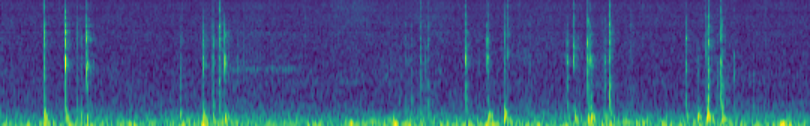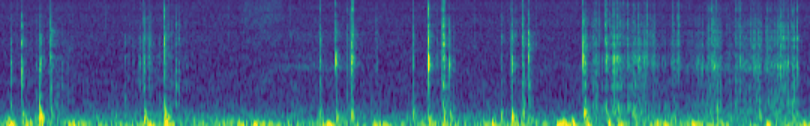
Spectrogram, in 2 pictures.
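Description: Both hands tap and scratch with fingertips and nails on the glittery sides of a hollow, medium-sized pink glitter-coated cardboard box shaped like a cupcake, with a fluffy fabric lid. Quick, dry clicking taps come in irregular clusters, mixed with brief bright scratchy rasps over a soft low rumble. Each tap dies away almost instantly.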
